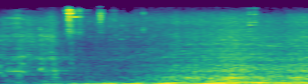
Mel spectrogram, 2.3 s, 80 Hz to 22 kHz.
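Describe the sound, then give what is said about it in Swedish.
A small 27-horsepower two-cylinder car engine revs with a low, throbbing rumble that builds steadily in loudness, a faint metallic jingle riding over it; no one speaks. “Två cylindrar vet du, som spinner som en katt.”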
